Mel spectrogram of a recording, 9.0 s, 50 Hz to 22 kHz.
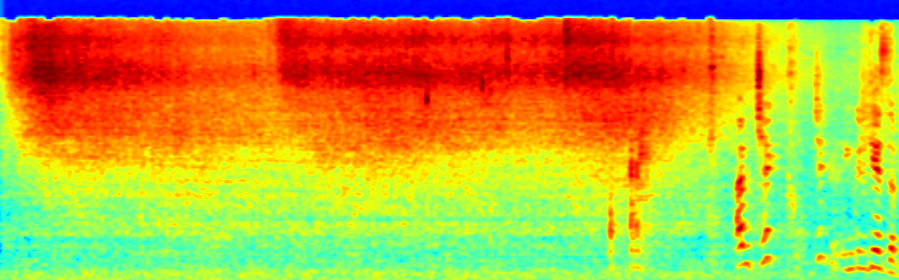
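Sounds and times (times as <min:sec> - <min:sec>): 
drops of batter sizzling in a vat of hot frying oil: 0:00.0 - 0:07.5
speech: 0:07.4 - 0:08.9.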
